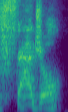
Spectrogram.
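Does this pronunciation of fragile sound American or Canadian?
American. It is said the American way. The speaker calls it right. "to fragile"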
